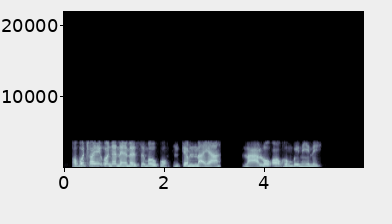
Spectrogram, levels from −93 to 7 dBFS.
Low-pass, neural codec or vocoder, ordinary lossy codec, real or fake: 3.6 kHz; codec, 16 kHz, 2 kbps, FunCodec, trained on Chinese and English, 25 frames a second; none; fake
